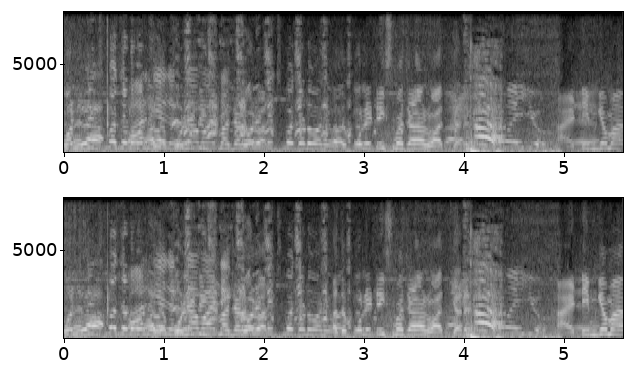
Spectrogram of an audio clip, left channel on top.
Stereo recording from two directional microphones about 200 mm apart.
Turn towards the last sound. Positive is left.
turn(degrees=-30)  # may be behind; listen again after turning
